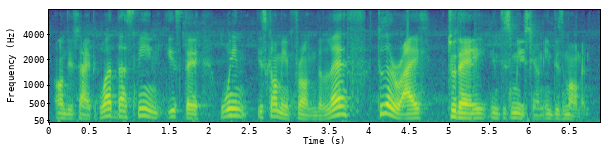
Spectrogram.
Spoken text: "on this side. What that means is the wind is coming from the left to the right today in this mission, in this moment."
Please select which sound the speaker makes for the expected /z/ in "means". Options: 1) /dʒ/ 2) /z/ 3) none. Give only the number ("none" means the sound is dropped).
3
